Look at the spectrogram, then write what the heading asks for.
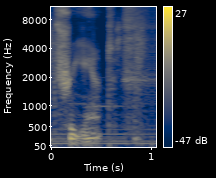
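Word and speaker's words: treant: So and it's spelled t r e a n t. So tree ant.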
